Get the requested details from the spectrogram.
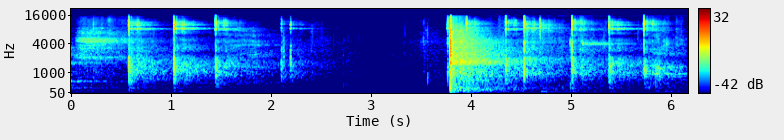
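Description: A ping-pong ball clicks sharply against paddles and the table in a quick rally.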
